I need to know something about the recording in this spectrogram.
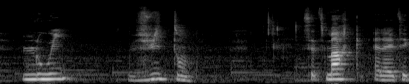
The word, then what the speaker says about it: Louis Vuitton: Premièrement, commençons par deux marques qui contiennent le son on.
